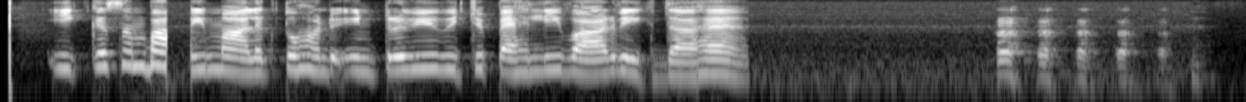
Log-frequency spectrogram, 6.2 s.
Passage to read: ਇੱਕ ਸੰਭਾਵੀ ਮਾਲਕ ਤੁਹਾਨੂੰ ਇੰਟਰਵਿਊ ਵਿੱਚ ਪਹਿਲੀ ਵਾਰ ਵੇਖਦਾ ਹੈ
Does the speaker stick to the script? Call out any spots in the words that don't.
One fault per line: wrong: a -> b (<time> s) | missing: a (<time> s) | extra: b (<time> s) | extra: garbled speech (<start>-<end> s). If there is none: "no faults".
no faults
